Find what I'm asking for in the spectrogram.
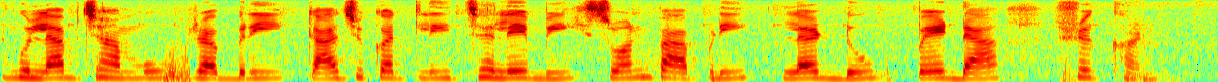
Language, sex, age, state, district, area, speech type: Gujarati, female, 18-30, Gujarat, Junagadh, urban, spontaneous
